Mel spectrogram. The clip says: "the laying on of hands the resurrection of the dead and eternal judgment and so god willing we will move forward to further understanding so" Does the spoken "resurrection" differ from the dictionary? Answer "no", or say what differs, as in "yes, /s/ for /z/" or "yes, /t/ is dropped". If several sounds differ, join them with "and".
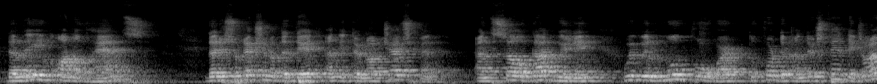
yes, /s/ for /z/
